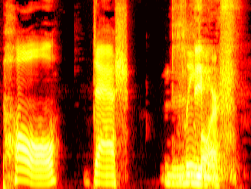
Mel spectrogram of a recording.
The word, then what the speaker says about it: Pawlymorph: This is Polymorph, and it's spelled PAWLYMORPH. – I see. – So Paul-Lemorph. – Yeah. – Oh, was it Paul or Paul? – Paul. As in dog Paul. – Wait, hold on. P-A-W? – P-A-W.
